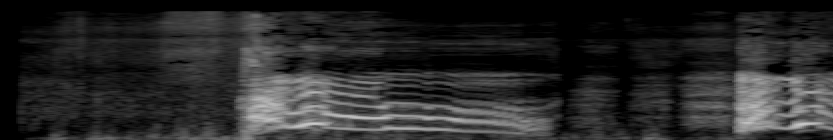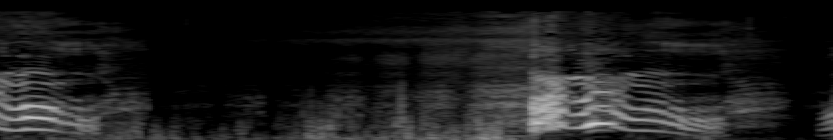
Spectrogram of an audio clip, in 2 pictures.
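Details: Sherpa, an Alaskan Malamute, answers back after being called a diva: three drawn-out, rich harmonic woo-woo vocalizations, each about a second and a half long, arching up then sliding down, spaced roughly three seconds apart, with quiet background between.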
